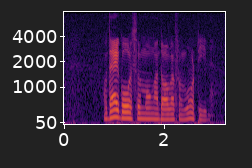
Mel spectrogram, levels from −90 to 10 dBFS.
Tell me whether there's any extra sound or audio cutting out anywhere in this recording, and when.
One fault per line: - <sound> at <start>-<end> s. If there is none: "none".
none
